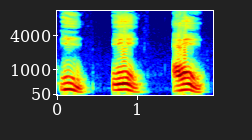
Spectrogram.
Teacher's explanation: जहां पर हमारे जो होंठ हो रहे हैं वो गोल हो रहे हैं बोलते समय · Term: आवृतमुखी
